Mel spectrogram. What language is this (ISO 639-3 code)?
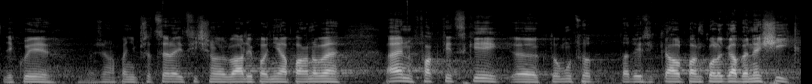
ces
